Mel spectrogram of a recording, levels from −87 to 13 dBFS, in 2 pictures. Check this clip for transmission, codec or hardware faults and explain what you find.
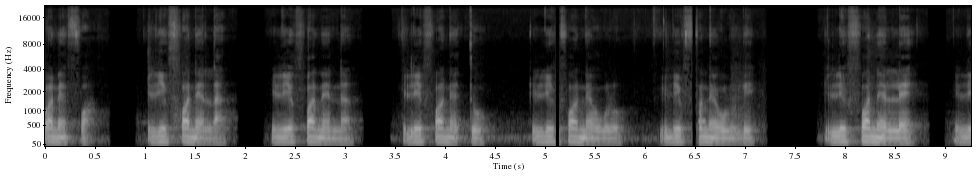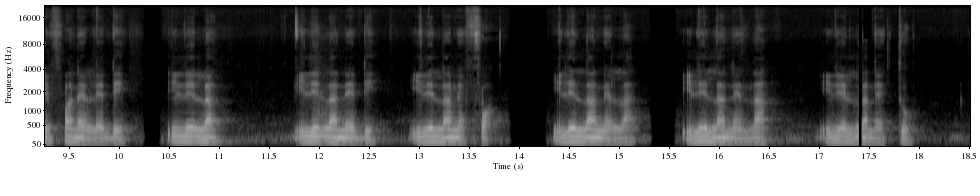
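There's one fault here, corrupt frame muted, and it happens three times: 5.10 to 5.22 s, 6.46 to 6.60 s, and 17.39 to 17.49 s. Each is a sudden hole in the speech, roughly a tenth of a second long. The lengths suggest two or three compressed frames had bits flipped, the decoder rejected them, and the player dropped silence into the gap. Timing holds, so the speech picks up on schedule. The quiet fades between phrases come from muted pauses working as designed, not from this fault.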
